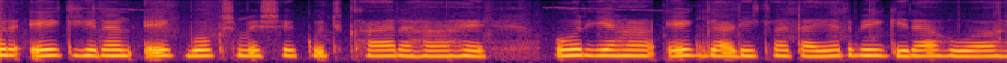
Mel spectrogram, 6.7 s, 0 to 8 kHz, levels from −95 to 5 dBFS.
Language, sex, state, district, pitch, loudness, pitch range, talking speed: Hindi, female, Gujarat, Valsad, 240 Hz, -13 LUFS, 235-250 Hz, 180 wpm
